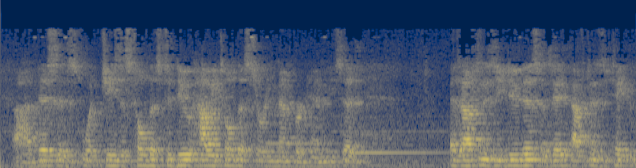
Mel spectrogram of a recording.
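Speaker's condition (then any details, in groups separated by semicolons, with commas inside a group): No condition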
